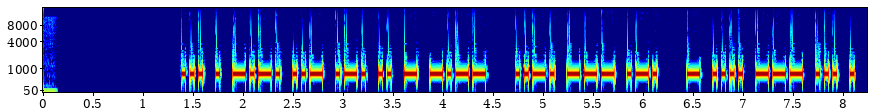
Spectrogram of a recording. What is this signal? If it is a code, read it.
Morse code, heard as a keyed tone, about 28 wpm, 700 Hz. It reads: SECURITY FOR THOSE
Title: Sentences from Top 1000 Words - Review Part 4 - 28wpm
